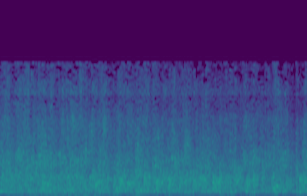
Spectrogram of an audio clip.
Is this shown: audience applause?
yes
